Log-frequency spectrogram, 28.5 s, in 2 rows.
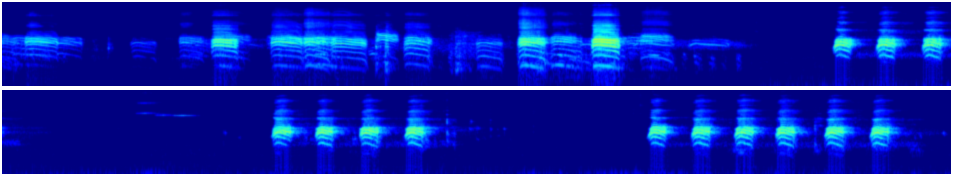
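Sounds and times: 
large-billed crow Corvus macrorhynchos: 0.0 - 11.3, 12.5 - 14.9, 18.3 - 21.2, 23.9 - 28.2.

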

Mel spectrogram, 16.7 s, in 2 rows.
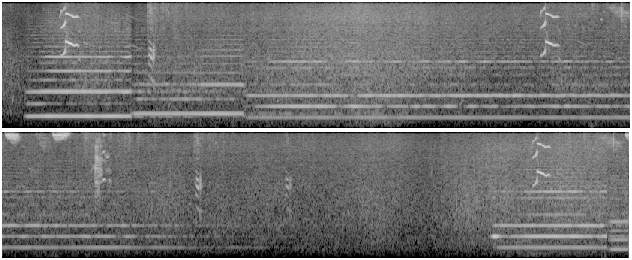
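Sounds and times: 
ocean waves: 0.0 - 16.7
seagulls calling: 0.4 - 11.9, 14.9 - 16.7.

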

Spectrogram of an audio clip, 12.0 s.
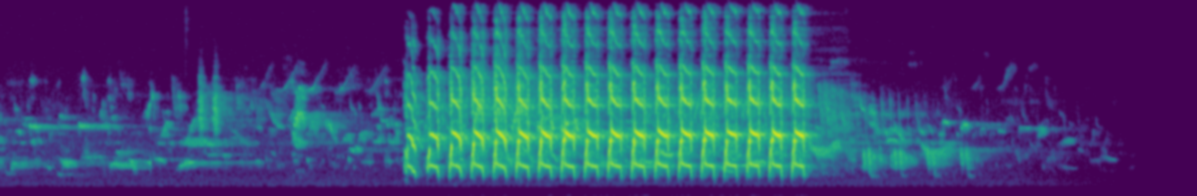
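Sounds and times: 
Eurasian wryneck Jynx torquilla calling: 4.0 - 9.4.

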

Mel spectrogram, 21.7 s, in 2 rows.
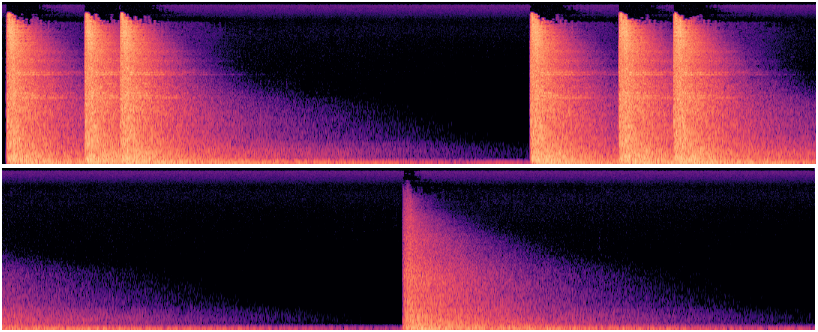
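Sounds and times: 
big drum hits: 0.1 - 5.6, 7.0 - 12.8, 16.2 - 21.4.

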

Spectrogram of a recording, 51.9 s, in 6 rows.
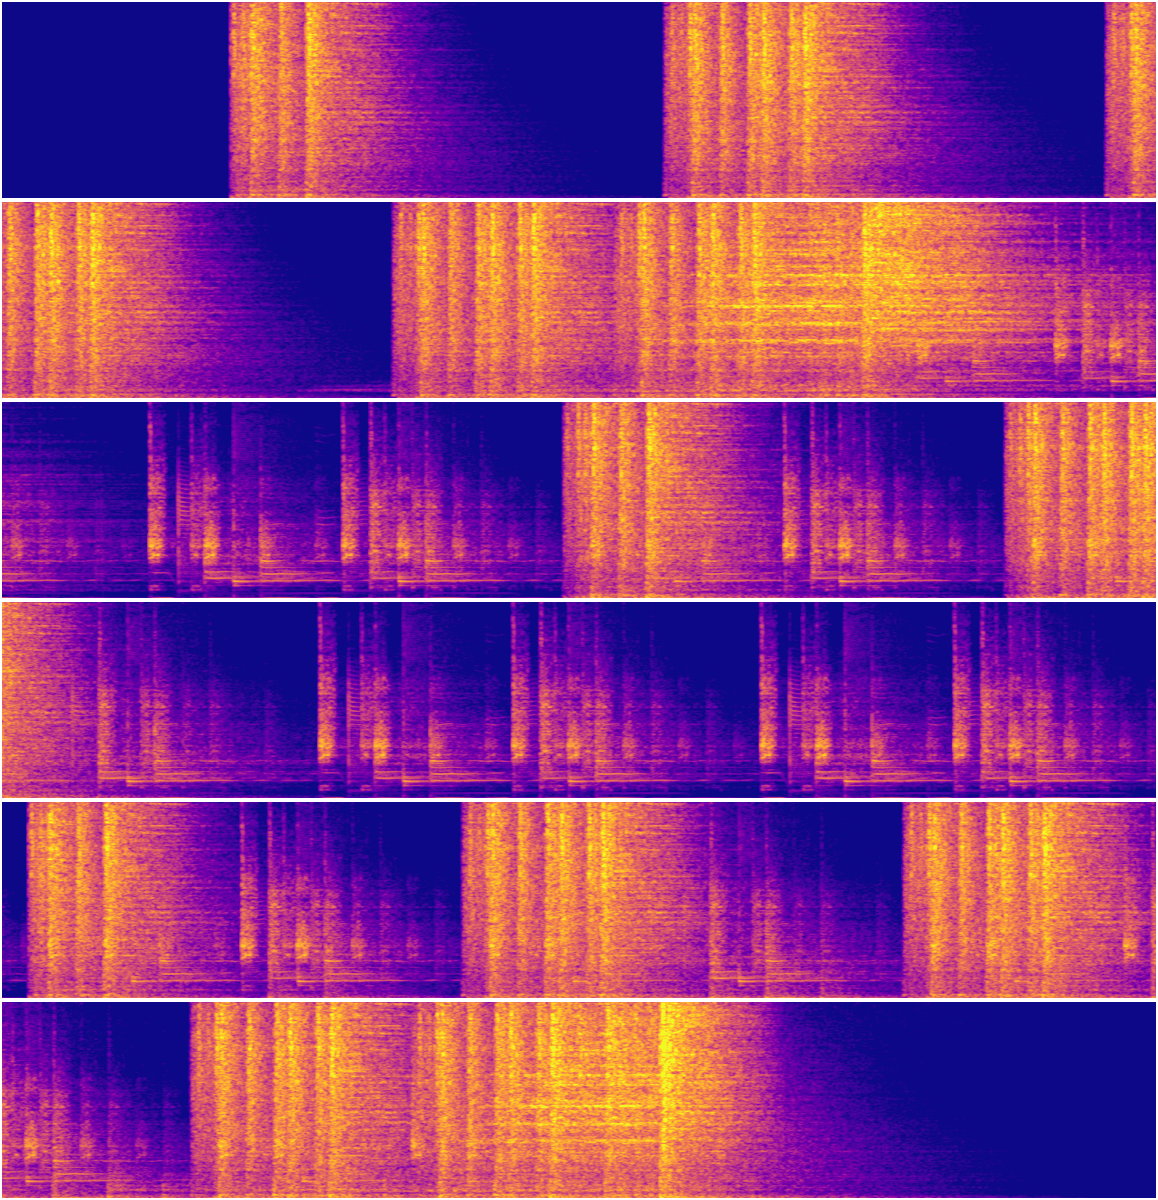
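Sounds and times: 
drums: 1.7 - 51.0.

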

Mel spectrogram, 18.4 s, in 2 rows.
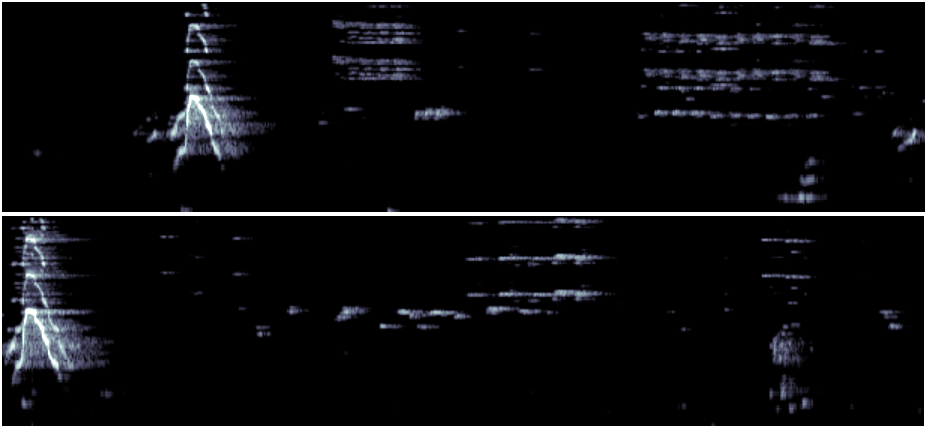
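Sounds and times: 
Anas penelope calls: 1.6 - 2.4, 9.3 - 10.0.

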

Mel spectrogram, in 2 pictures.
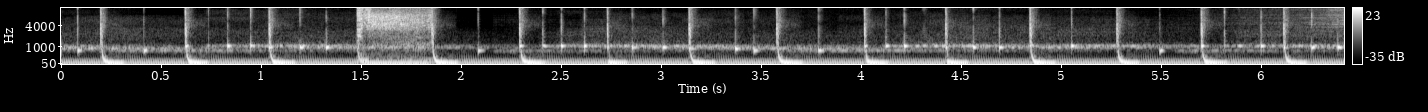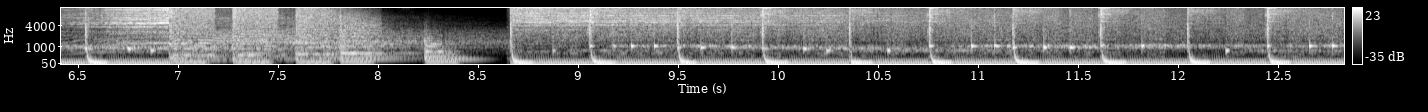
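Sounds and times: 
142 bpm running beat music mix: 0.0 - 12.8.

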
